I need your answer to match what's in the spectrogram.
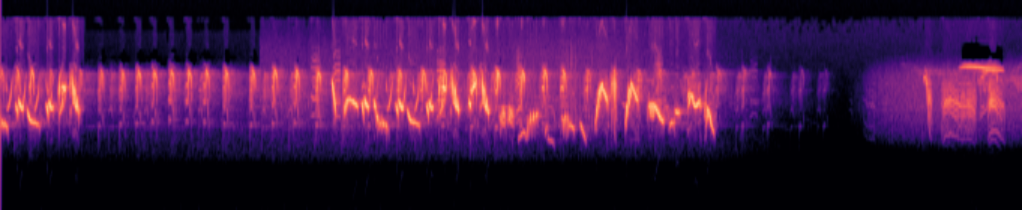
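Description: A garden warbler sings a long, fast, even-flowing warble of mellow chattering notes for about seven seconds, then pauses before starting a fresh phrase.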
